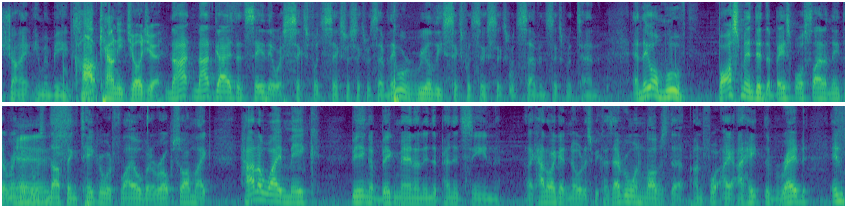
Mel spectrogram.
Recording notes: The show was recorded from the legendary Jack Demseys.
